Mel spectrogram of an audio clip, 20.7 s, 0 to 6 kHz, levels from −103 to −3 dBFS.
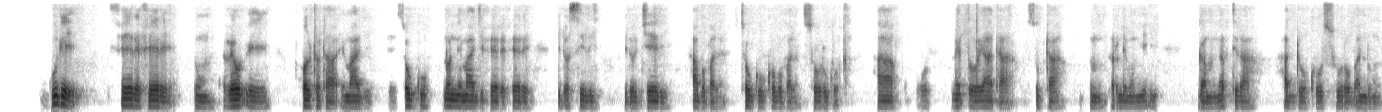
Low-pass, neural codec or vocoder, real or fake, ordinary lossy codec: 5.4 kHz; autoencoder, 48 kHz, 128 numbers a frame, DAC-VAE, trained on Japanese speech; fake; Opus, 64 kbps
